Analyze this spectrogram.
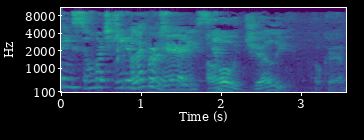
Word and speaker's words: Gehlee: so much hate in the first place oh jelly okay I mispronounced it jelly okay why should we be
